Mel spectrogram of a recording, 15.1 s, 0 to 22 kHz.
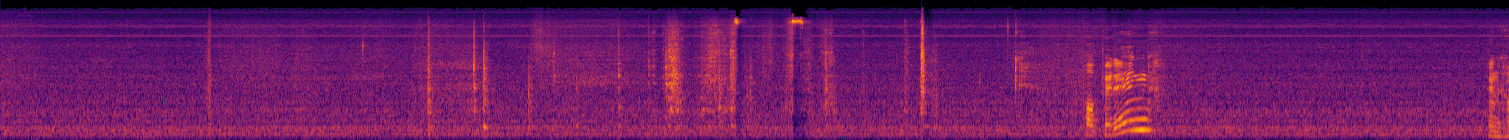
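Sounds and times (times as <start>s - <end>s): scraping and rubbing: 5.2s - 8.4s.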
